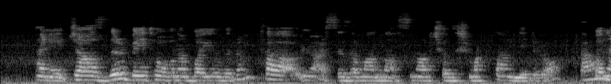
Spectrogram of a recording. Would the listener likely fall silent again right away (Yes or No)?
No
